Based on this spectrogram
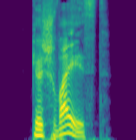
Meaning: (verb) past participle of schweißen; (adjective) welded
- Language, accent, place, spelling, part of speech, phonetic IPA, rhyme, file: German, Germany, Berlin, geschweißt, verb, [ɡəˈʃvaɪ̯st], -aɪ̯st, De-geschweißt.ogg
